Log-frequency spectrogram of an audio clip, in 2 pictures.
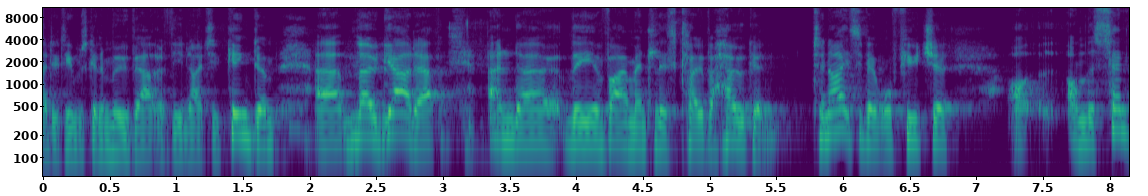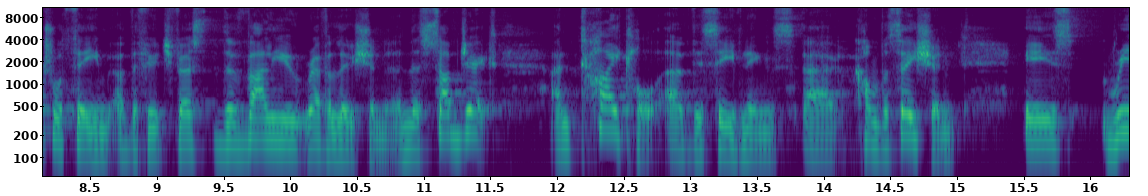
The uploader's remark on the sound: recorded on July 5 at Y TREE's second live event in the Futureverse series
